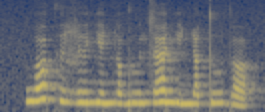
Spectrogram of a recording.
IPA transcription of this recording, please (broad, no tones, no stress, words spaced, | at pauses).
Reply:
wɒt̪ʰɘ ɮɘnʲaɲɒ ɡu nzanʲɛɲɑ t̪ud̪ɒ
